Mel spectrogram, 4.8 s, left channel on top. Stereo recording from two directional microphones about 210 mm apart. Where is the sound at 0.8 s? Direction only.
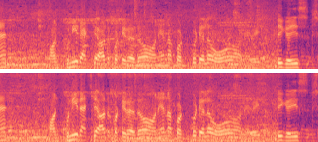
15° right (ahead or behind).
